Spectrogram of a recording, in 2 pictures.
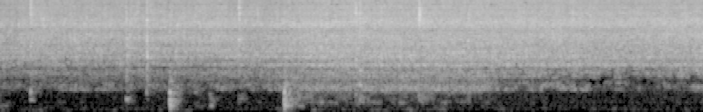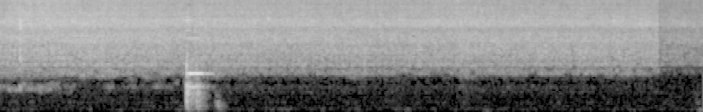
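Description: Pre-boiled pork browning in a pan, a steady, bright sizzle hissing continuously throughout, with a few soft knocks and shifts of the meat, fairly close and without any voices.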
